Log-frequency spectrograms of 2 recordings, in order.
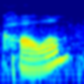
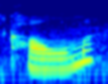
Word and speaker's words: Colm: It is pronounced Colm. But the American way of saying it is Colm.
